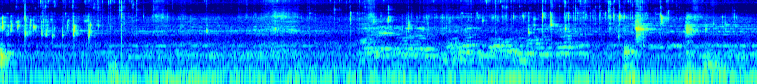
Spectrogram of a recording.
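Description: Water drips and trickles from squeezed milk curds (chhena) being pressed for rasgulla, a faint, irregular patter that gets busier toward the end, with a soft voice in the background.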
